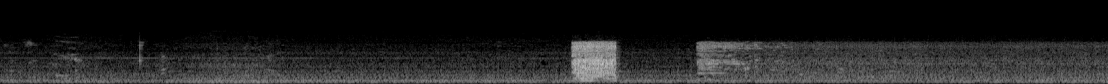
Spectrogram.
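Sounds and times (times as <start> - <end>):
helicopter engine and rotor drone: 0.0 - 11.0
radio static hiss: 5.7 - 6.2, 7.0 - 11.0.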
